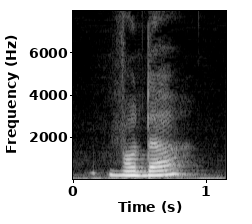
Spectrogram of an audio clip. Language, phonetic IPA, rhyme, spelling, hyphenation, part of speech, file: Czech, [ˈvoda], -oda, voda, vo‧da, noun, Cs-voda.ogg
- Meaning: water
